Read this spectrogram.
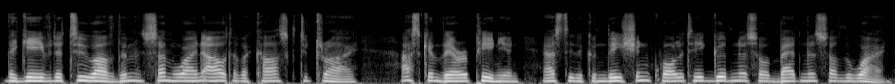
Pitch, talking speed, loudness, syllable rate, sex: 150 Hz, 190 wpm, -17 LUFS, 4.5 syllables/s, male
